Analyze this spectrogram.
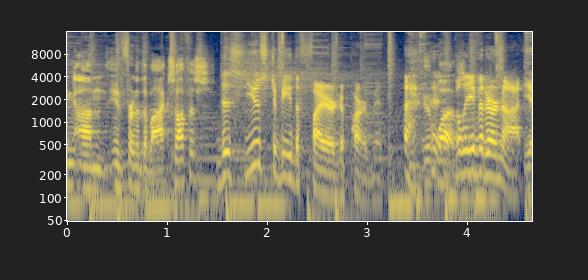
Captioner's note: laughs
